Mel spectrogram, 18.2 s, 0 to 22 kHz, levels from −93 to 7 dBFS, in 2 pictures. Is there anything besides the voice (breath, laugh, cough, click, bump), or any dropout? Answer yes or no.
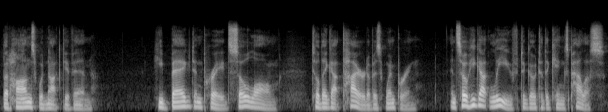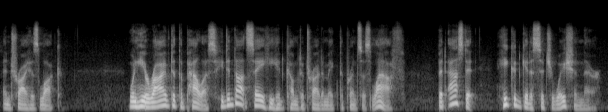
no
